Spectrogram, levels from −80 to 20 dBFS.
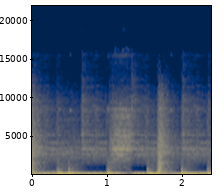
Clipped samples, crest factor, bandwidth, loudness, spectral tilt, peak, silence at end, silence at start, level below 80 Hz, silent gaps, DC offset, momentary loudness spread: under 0.1%; 10 dB; 10.5 kHz; -13 LUFS; -6 dB/octave; 0 dBFS; 0 s; 0 s; -12 dBFS; none; 0.4%; 3 LU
